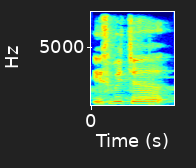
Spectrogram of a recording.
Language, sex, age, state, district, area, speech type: Punjabi, male, 18-30, Punjab, Bathinda, rural, spontaneous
